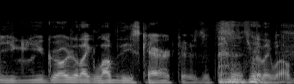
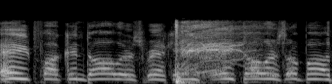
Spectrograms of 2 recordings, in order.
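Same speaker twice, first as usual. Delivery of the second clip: mock scream, much higher pitched. Retelling a scene where a guy in the background yells at ricky: imitating someone screaming. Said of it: "some guy in the background just screaming".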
